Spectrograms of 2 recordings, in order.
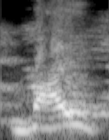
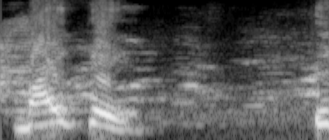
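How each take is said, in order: First: Said in the usual way. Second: "बाइक के" with the silent e voiced as an extra "ay"; final E sounded. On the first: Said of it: "लेकिन नहीं". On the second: Shown as a demonstration. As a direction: say "बाइक के" as bike-ay, two beats. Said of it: "तो बाइक के होना चाहिए".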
